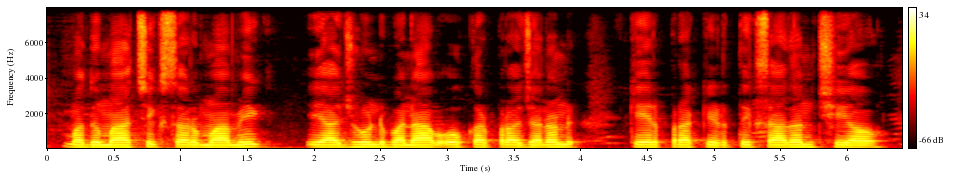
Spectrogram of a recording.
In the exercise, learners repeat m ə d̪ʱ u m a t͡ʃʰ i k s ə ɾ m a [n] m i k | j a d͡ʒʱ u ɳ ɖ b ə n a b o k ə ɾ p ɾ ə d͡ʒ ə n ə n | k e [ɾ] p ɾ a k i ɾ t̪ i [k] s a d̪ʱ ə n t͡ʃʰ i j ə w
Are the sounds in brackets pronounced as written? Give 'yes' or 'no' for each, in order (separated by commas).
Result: no, yes, yes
